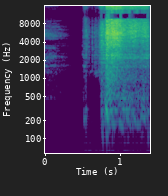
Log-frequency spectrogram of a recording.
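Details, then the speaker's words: Man's wet sneeze after a nose tickle: brief indrawn breath then one loud, forceful, spraying sneeze burst, among repeated strong sneezes. "Oh, I got to sneeze. I'm going to sneeze. Got to sneeze."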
